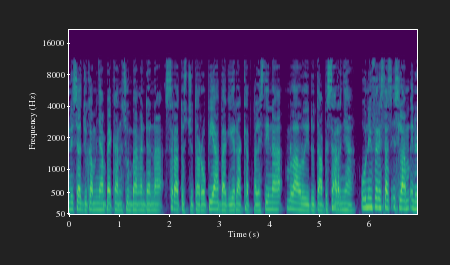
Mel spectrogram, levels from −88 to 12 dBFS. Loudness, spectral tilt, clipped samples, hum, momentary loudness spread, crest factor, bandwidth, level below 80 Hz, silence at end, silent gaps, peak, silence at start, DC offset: -20 LUFS; -6 dB/octave; under 0.1%; none; 5 LU; 16 dB; 11.5 kHz; -56 dBFS; 0 s; none; -4 dBFS; 0 s; under 0.1%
